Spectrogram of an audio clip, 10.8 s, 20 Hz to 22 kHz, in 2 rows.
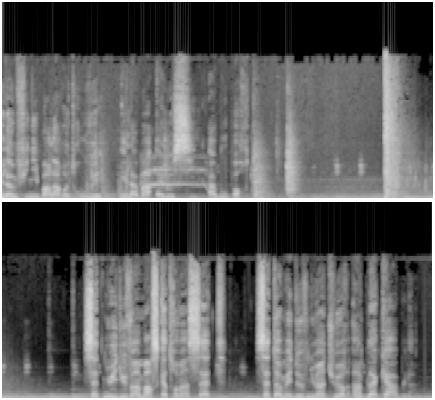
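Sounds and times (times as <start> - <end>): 
speech: 0.0 - 3.4, 6.4 - 10.6
steady droning musical bed: 0.0 - 10.7
gunshots: 4.8 - 5.5.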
